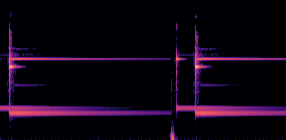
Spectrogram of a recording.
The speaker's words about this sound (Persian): من به زندگی فکر میکدم و روزای خوب پیش رو که زنگ دروازه خانه ما به صدا در آمد.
